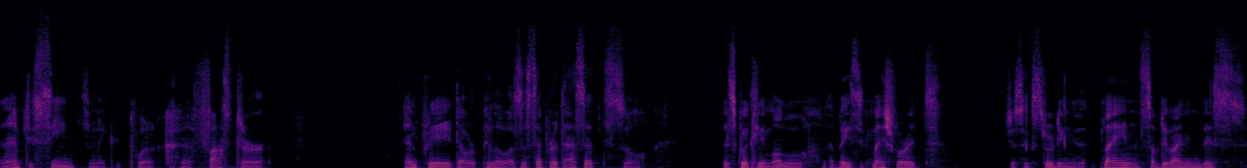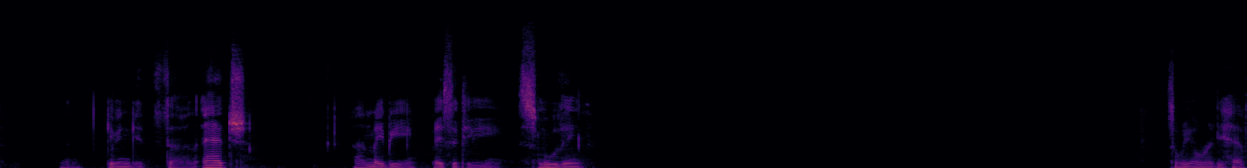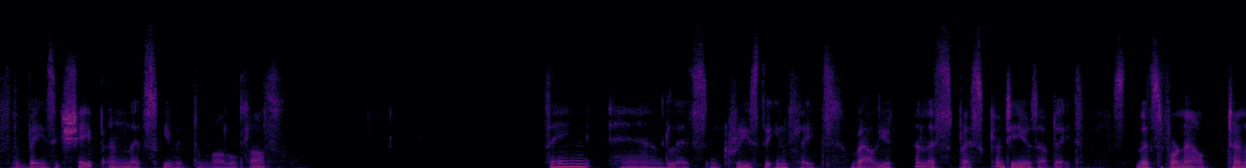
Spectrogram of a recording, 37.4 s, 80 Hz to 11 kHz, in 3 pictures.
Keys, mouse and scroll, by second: 2.9-4.2 middle drag, 4.2 shift+a, 5.8 Tab, 6.2-7.8 typing, 8.3 ctrl+z, 10.6 e, 15.0 ctrl+r, 15.5 shift+s, 18.5 middle click, 19.0-20.4 middle drag, 20.4-21.5 drag, 21.5 a, 21.9 a, 22.2 w, 23.7 Tab, 27.6-28.2 scroll up 1, 28.2 click, 33.2 click, 35.5 click, 36.9-37.4 drag.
